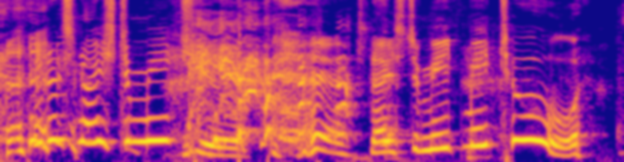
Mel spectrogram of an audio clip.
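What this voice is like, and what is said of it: Imitates another person's voice. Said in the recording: “That's my Will Smith impression.”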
